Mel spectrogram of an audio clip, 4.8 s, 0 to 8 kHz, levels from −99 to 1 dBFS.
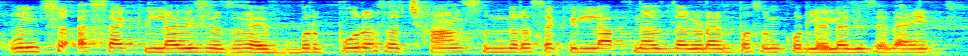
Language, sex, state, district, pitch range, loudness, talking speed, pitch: Marathi, female, Maharashtra, Pune, 200-215 Hz, -15 LUFS, 200 wpm, 205 Hz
